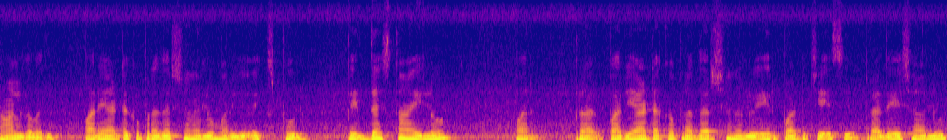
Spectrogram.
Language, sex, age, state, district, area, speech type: Telugu, male, 18-30, Andhra Pradesh, Palnadu, urban, spontaneous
